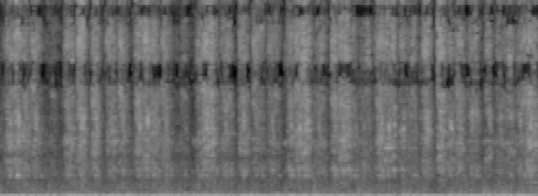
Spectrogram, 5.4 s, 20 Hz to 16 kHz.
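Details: 1986 Chevrolet C10 idling while still cold: low, loose idle with an uneven, shaky pulse and no steady beat; rough cold-start idle.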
